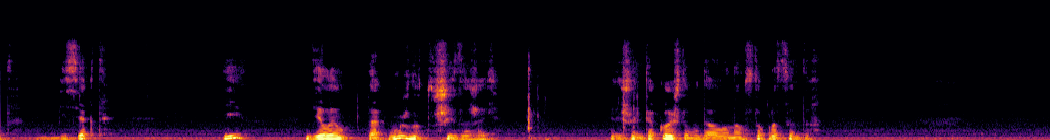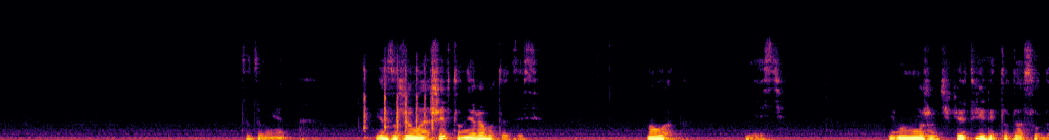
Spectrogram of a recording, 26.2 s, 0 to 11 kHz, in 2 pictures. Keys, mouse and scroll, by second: 0.0-2.6 drag, 23.8 click.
